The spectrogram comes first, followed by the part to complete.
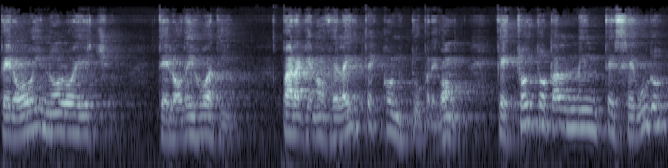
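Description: A man speaks with lively intonation at a fairly high pitch. Noticeable background noise runs under his voice. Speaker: presenter introducing the proclaimer, brotherhood official. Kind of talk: formal ceremonial introduction. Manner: formal, solemn.

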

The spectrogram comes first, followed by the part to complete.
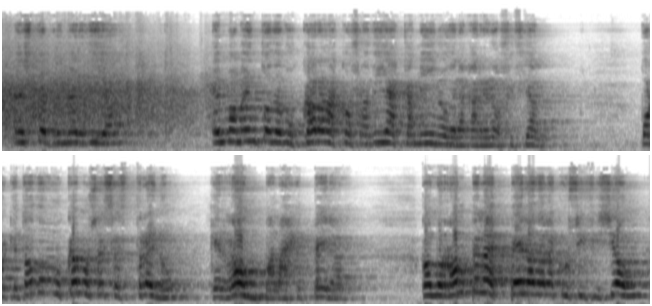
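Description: A man speaks at a moderate pace in a solemn tone, his pitch extremely high with ordinary variation. Noticeable background noise runs beneath him. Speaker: Holy Week proclaimer, orator. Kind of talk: ceremonial oration with rhymed verse, poetic declamation. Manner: solemn, rhetorical, rhythmic, impassioned.

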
